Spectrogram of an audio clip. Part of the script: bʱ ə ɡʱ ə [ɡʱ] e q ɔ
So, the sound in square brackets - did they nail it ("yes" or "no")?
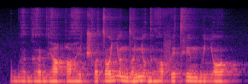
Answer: yes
